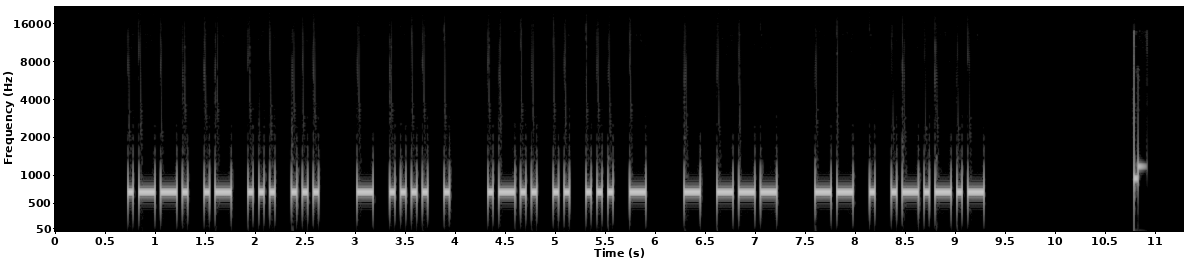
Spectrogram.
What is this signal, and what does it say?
Morse code, heard as a keyed tone, about 22 wpm, 700 Hz. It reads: PASS THE LIST TO ME.
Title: Sentences from Top 1000 Words - Review Part 2 - 22wpm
